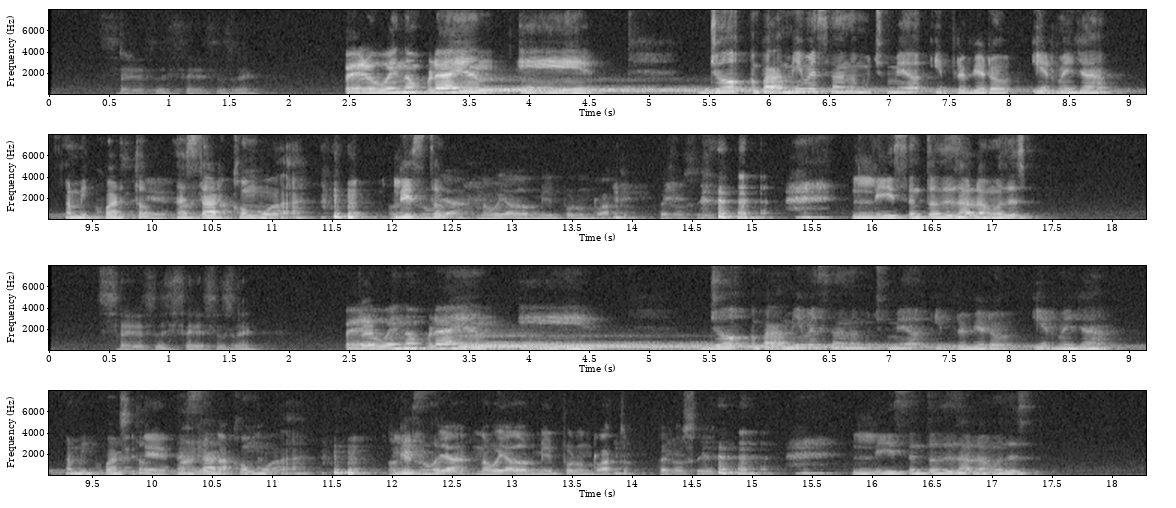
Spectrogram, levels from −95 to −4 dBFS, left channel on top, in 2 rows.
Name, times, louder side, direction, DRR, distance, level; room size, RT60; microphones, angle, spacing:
voice 1, 0.4-1.7 2.6-3.0 9.8-10.9 12.0-14.7, right 3 dB, 65° right, 12 dB, 0.5 m, -32 dB
voice 2, 2.5-4.6 5.4-8.9 9.3-12.4 13.8-13.9 14.7-15.0 15.3-17.3, left 4 dB, 55° left, 13 dB, 0.4 m, -24 dB
sound 1, 3.4-10.5, equal, 10° right, 1.3 m, -30 dB
5.5 x 3.9 x 5.7 m, 0.62 s
head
